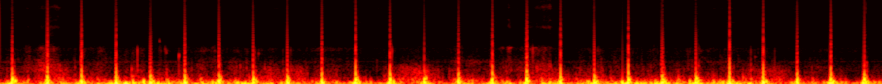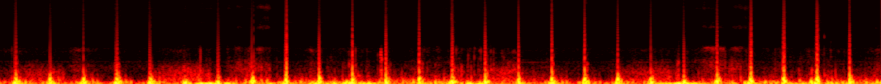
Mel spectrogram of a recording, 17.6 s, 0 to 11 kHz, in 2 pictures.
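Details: Male heartbeat during an intense cardio workout of about 15 minutes, with heavy breathing. Fast, strong, pounding beats at about 170–180 a minute; he reports close to 200 bpm. Sinus tachycardia.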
